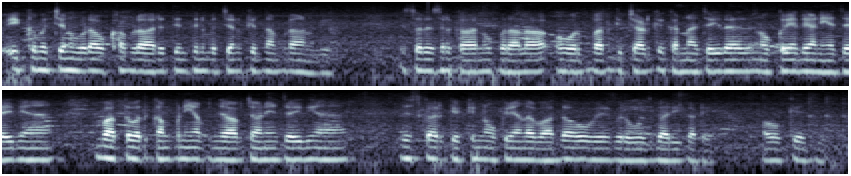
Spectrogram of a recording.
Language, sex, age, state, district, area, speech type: Punjabi, male, 30-45, Punjab, Pathankot, urban, spontaneous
